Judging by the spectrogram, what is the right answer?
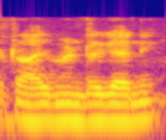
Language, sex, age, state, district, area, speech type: Telugu, male, 60+, Andhra Pradesh, Palnadu, urban, spontaneous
